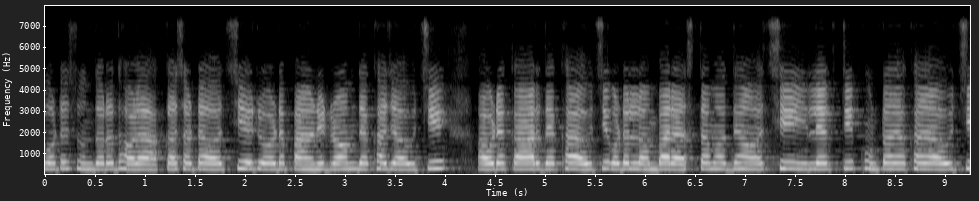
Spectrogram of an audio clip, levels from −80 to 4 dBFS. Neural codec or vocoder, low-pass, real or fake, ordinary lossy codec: none; 7.2 kHz; real; none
